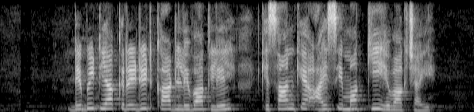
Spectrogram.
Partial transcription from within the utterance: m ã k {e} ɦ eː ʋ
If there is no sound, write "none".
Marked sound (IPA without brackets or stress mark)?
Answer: i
